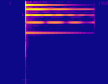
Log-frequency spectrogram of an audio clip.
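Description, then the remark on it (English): A single bright, high-pitched bell strike rings out clearly on its own, its metallic tone sustaining and slowly fading over about a second and a half. “Cat can see a rope. Ding dong.”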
